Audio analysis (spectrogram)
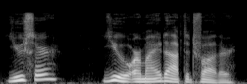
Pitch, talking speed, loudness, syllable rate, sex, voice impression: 145 Hz, 145 wpm, -15 LUFS, 6.0 syllables/s, male, masculine, adult-like, tensed, powerful, bright, clear, fluent, intellectual, calm, friendly, reassuring, lively, slightly kind, slightly modest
